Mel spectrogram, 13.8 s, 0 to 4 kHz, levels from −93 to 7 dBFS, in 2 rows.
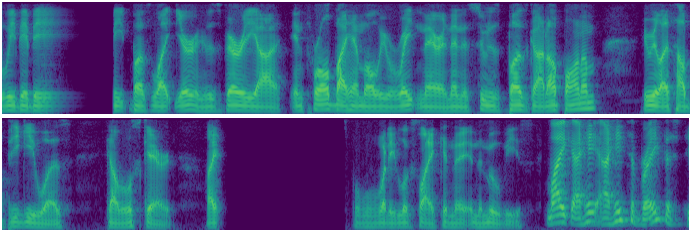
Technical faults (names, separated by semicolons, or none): long network dropout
